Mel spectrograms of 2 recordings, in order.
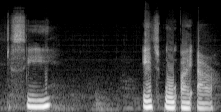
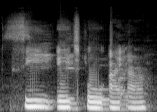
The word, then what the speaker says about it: choir: error buster and for today's word we have c h o i r let's take that again c h o i r now the word is pronounced choir and not choir and not even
